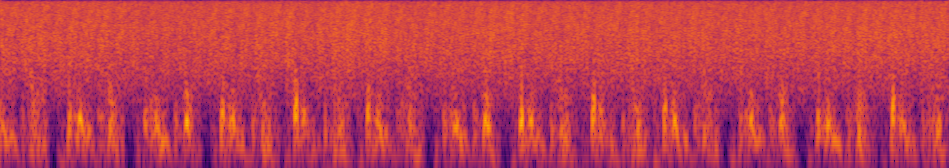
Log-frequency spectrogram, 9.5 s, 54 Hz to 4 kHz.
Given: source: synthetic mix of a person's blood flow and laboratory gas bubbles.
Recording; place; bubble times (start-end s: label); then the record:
Doppler ultrasound of blood flow; precordium
no bubbles
From the record:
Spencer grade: 0 (complete lack of bubble signals)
